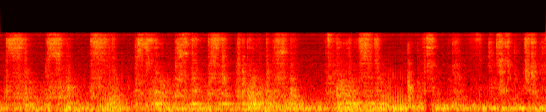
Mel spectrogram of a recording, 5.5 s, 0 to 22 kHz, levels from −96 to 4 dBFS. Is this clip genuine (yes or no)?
no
